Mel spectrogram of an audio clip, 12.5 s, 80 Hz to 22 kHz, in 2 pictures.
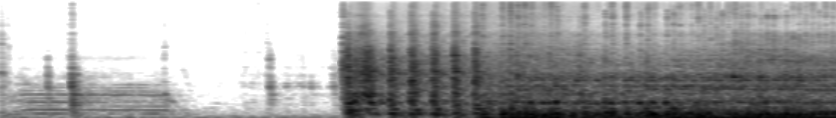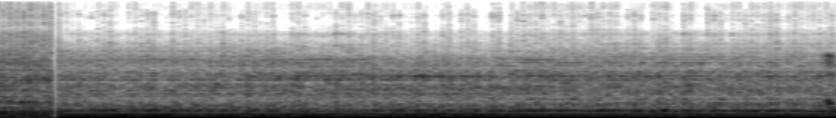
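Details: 2008 Polaris RZR 800 after replacing the fuel pump assembly to cure bogging and stalling: cranks briefly, catches cleanly, settles into a steady, even idle with no bogging; bogging fixed, idle improved.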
